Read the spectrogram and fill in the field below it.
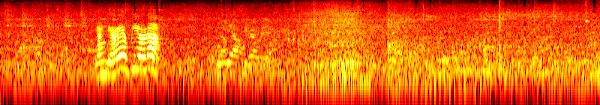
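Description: Metal tongs clack as a vendor handles food.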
